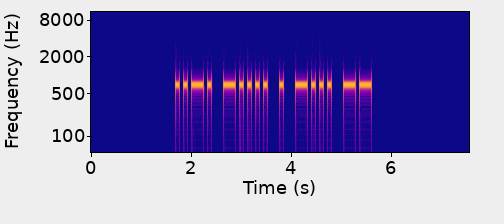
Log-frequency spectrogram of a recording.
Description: Morse code, heard as a keyed tone, about 16 wpm, 700 Hz. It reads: F6EBM
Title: DXCC-100 Call Signs - 5 Characters - 15wpm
